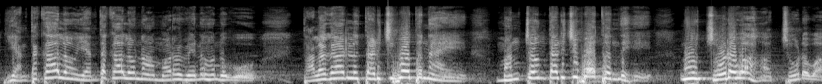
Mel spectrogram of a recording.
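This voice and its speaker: A pastor from India preaching and leading prayer, moving from soft, murmured urging to loud, impassioned pleading. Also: male voice, very high voice. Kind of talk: sermon with altar call and prayer. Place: church sanctuary.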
